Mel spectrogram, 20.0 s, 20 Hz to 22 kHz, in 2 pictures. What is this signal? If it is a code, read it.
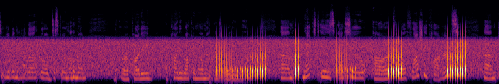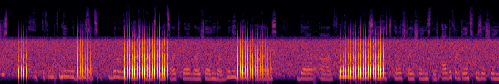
Pulse dialling, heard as clicks on a phone line, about 10 pulses a second, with speech in English. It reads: 0 1 4 3 4 2 3 9 7 9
